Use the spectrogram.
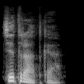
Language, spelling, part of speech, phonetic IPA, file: Russian, тетрадка, noun, [tʲɪˈtratkə], Ru-тетрадка.ogg
- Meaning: diminutive of тетра́дь (tetrádʹ)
